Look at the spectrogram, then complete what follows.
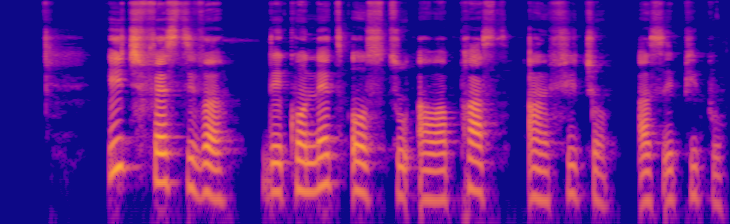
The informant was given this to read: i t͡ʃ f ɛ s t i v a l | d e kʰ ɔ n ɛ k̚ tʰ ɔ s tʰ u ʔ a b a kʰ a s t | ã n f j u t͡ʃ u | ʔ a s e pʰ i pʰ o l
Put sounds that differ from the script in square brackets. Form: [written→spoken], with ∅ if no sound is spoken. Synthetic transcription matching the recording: i t͡ʃ f ɛ s t i v a l | d e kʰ ɔ n ɛ k̚ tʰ ɔ s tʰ u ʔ a [b→w] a [kʰ→pʰ] a s t | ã n f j u t͡ʃ [u→ɔ] | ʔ a s e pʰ i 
